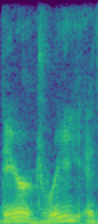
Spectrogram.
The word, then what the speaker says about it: Deirdre: she's back very weird there should be Deidre but the way they pronounce it Deirdre it's very strange never heard such a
